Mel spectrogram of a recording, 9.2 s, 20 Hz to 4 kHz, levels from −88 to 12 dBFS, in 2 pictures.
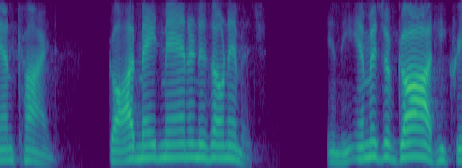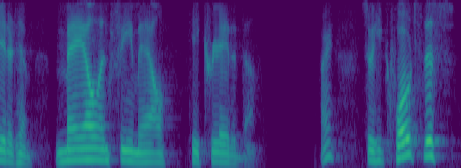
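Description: At 6.78 to 6.84 s there is a short concealed packet loss. About 40 ms of the speech arrived too late to decode. The receiver patched the gap by extending the preceding sound, then blended back. It is heard as a brief smear. Throughout, the narrowband call sound stops at 4 kHz, which fits G.711 mu-law coding.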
